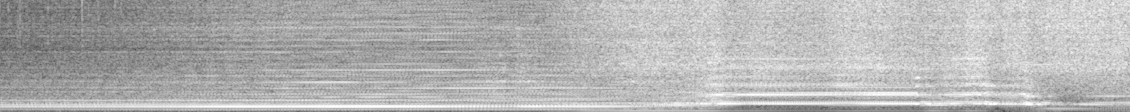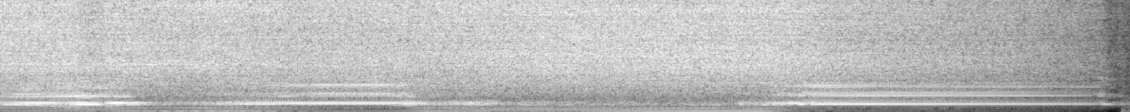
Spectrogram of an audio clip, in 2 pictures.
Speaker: for our purposes chatter is simply when a tool or a workpiece vibrates enough to give us surface problems and we and we definitely see that now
